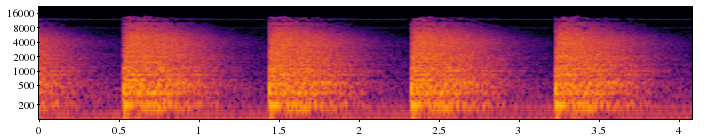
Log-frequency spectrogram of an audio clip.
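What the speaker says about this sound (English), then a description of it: "the real fat back tone, and that's kind of like playing in the center of the drum without hitting the rim." Four fat, full-bodied snare hits struck in the center of the drum without the rim land at an even pace, each a loud crack followed by a long, gradually fading ring.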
